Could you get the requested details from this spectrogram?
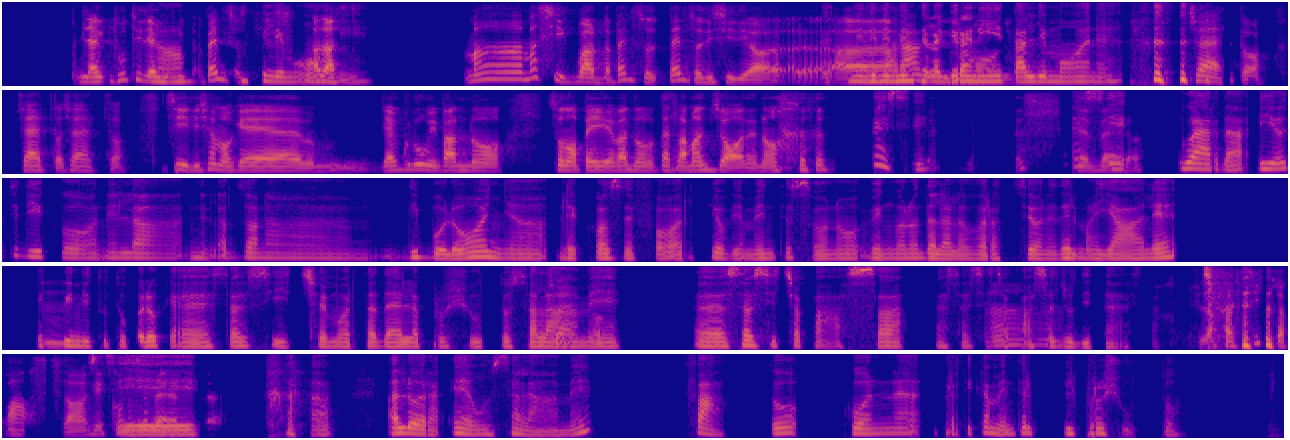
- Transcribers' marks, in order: sniff; "allora" said as "alloa"; chuckle; other background noise; tapping; chuckle; drawn out: "Ah"; chuckle; drawn out: "Sì"; chuckle
- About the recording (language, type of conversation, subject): Italian, unstructured, Qual è l’importanza del cibo nella tua cultura?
